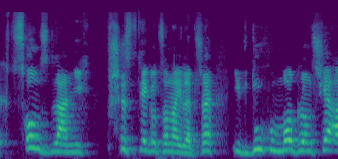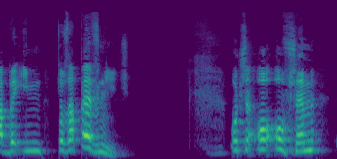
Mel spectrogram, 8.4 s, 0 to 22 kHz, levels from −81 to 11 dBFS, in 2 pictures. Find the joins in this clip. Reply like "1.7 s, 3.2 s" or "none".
none

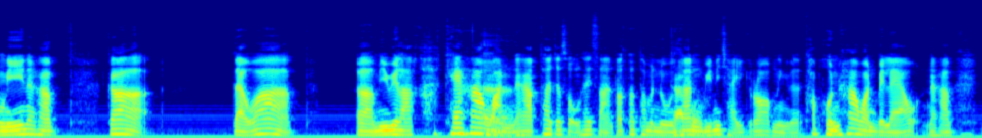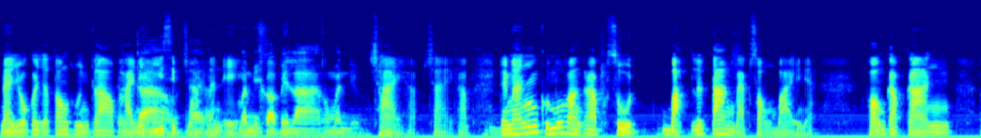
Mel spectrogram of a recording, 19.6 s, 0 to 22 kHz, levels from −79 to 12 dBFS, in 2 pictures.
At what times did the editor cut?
11.8 s

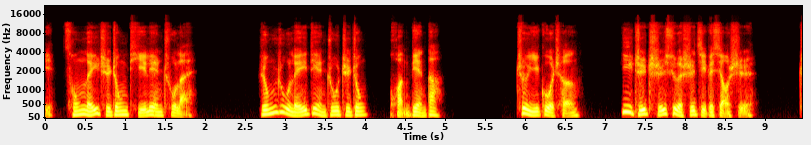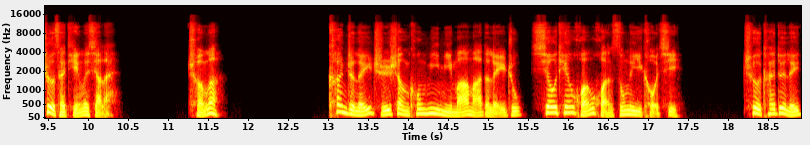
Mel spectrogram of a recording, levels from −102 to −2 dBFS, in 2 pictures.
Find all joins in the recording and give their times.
4.3 s, 15.5 s

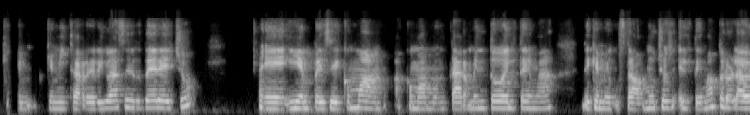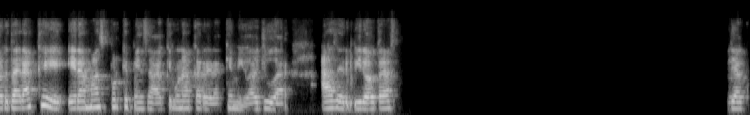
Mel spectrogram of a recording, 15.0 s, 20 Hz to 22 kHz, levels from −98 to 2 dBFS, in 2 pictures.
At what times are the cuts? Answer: none

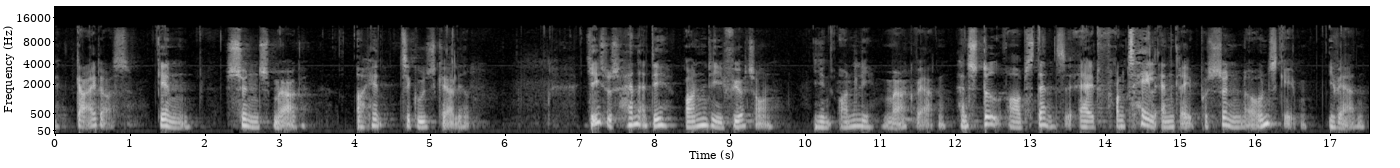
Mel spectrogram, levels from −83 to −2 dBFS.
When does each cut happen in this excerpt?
10.1 s, 12.0 s

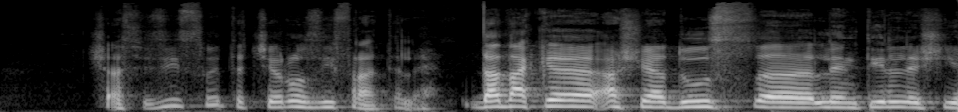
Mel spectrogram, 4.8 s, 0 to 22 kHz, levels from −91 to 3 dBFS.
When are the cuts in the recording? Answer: 2.3 s

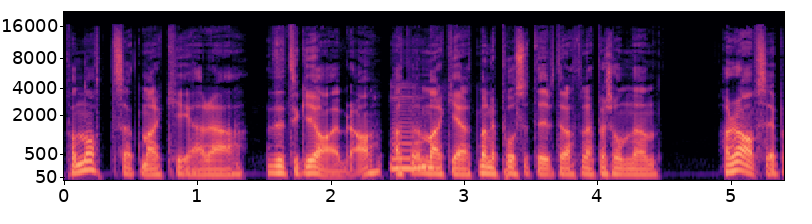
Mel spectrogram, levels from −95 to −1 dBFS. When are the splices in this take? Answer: 1.4 s

